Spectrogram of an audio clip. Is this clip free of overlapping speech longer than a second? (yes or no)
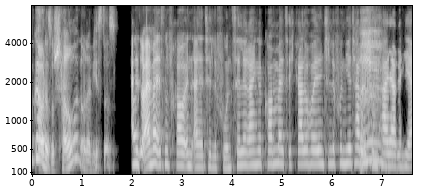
yes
